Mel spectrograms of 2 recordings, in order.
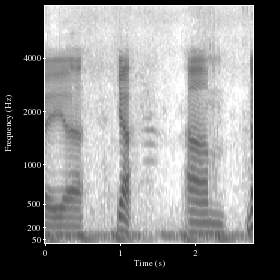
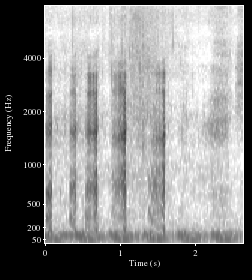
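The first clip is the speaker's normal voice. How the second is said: long, soft breathy laughter; fond laughter; 4 semitones higher, 5 dB quieter than usual. Real, not acted. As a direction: laugh fondly, softly. Laughs fondly at memory.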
